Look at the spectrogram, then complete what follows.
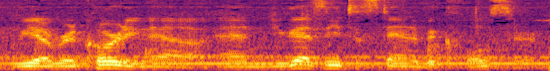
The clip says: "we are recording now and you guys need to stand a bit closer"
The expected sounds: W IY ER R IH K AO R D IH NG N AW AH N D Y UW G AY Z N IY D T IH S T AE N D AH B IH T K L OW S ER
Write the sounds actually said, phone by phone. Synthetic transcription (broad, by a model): W IY ER R IH K AO R D IH NG N AW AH N Y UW G AY Z N IY D T IH S T AE N D AH B IH T K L OW S ER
